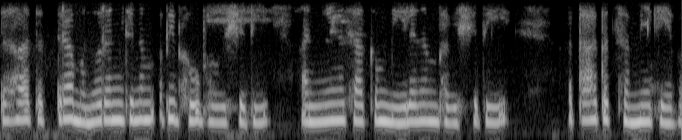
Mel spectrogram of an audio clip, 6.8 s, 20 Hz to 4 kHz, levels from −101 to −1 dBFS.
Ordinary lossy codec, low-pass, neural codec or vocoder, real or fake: Opus, 32 kbps; 3.6 kHz; none; real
